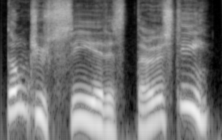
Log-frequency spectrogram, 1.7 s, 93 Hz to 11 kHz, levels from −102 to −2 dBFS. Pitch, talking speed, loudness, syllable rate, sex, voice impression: 200 Hz, 215 wpm, -17 LUFS, 4.6 syllables/s, male, masculine, adult-like, tensed, slightly weak, soft, cool, calm, reassuring, slightly wild, kind, modest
